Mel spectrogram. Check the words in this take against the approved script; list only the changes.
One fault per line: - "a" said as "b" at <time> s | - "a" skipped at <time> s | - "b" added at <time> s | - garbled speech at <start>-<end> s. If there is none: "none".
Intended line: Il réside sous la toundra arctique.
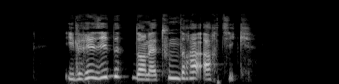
- "sous" said as "dans" at 1.3 s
